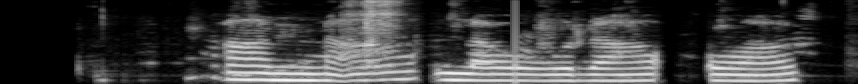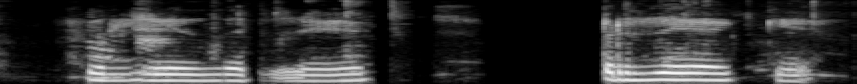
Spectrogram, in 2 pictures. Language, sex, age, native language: Icelandic, other, 6, Icelandic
